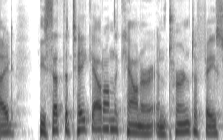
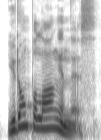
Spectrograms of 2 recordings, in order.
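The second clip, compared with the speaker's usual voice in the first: cold, hard, higher-pitched You don't belong; icy voice; 9 semitones higher, 3 dB louder than usual. A narrator's reading. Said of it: "his voice was ice".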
